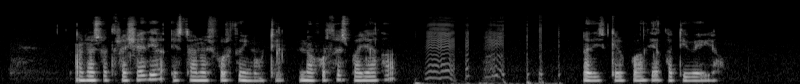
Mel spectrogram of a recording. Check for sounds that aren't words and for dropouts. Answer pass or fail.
fail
